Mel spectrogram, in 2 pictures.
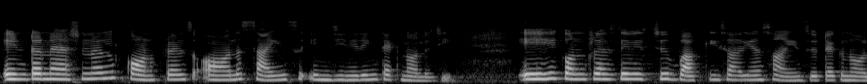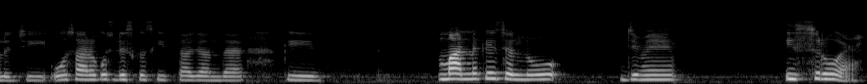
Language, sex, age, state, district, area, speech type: Punjabi, female, 18-30, Punjab, Jalandhar, urban, spontaneous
